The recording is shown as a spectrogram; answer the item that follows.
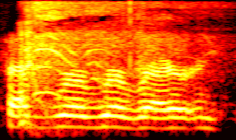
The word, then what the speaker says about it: February: or February no it's February thank you February and we don't pronounce the r it sounds ridiculous febru that's the type of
